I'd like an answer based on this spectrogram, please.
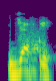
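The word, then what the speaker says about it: Jephte: Is that, how do you pronounce that? J-E-P-H-T-E? Jeffy, but I go by.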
